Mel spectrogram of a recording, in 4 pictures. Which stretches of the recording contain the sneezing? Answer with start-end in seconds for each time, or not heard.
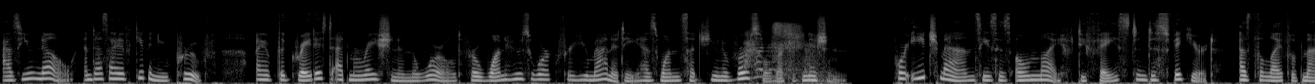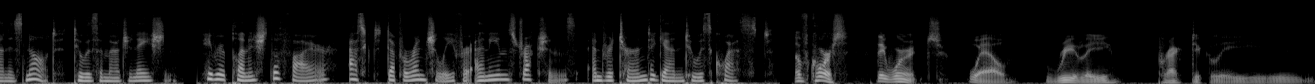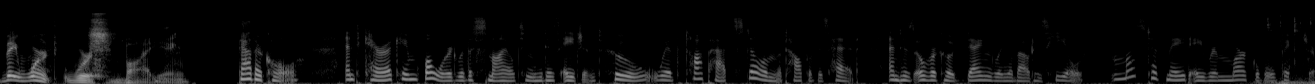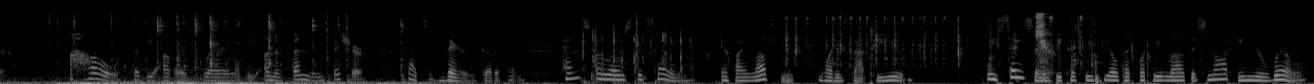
6.9-8.3, 26.7-28.0, 49.5-50.5.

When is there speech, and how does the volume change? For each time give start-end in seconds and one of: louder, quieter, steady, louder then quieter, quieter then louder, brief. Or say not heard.
0.0-52.5 quieter.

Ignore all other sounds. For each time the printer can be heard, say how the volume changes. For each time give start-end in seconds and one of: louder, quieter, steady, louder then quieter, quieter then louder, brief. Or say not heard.
not heard.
